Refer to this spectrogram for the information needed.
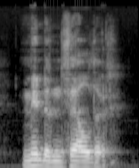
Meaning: midfielder
- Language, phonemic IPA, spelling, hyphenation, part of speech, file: Dutch, /ˈmɪ.də(n)ˌvɛl.dər/, middenvelder, mid‧den‧vel‧der, noun, Nl-middenvelder.ogg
